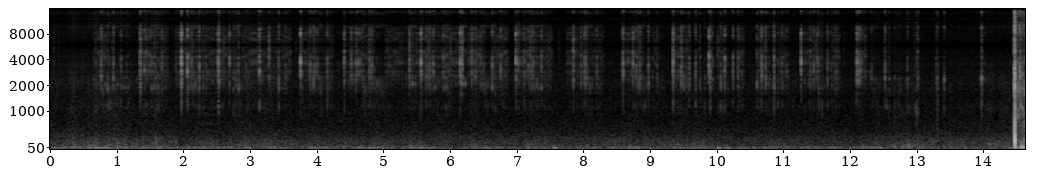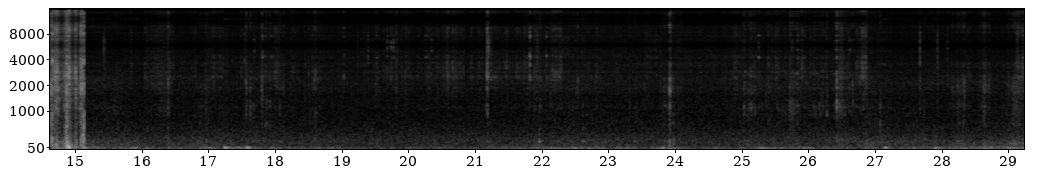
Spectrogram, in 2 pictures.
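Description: Climbing hardware clinking and scraping against a dead tree trunk as a climber shifts position, with one loud knock about halfway through.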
